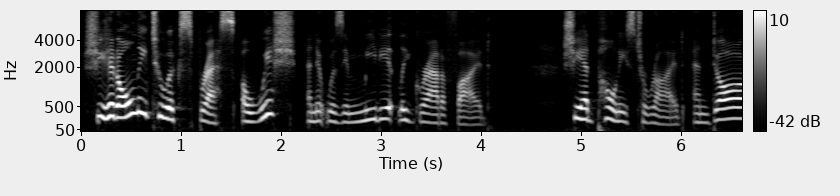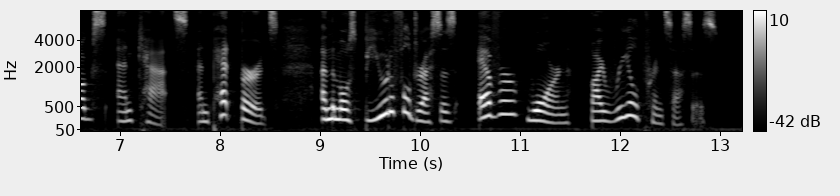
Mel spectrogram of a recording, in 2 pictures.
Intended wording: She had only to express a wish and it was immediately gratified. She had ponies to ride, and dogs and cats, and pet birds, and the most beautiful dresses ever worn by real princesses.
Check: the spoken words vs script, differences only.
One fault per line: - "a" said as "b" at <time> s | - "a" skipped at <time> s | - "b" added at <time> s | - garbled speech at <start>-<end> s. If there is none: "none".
none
